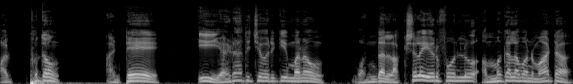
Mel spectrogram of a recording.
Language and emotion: Telugu, surprised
